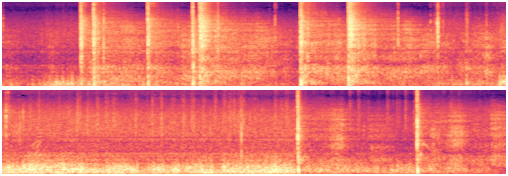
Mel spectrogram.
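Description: Shotguns firing at a driven pheasant and partridge shoot outdoors, several sharp, loud cracks spaced irregularly and some echoing, with wind and rustling between shots.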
